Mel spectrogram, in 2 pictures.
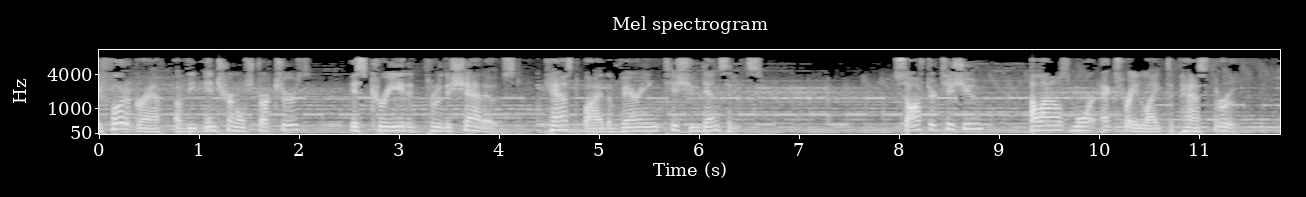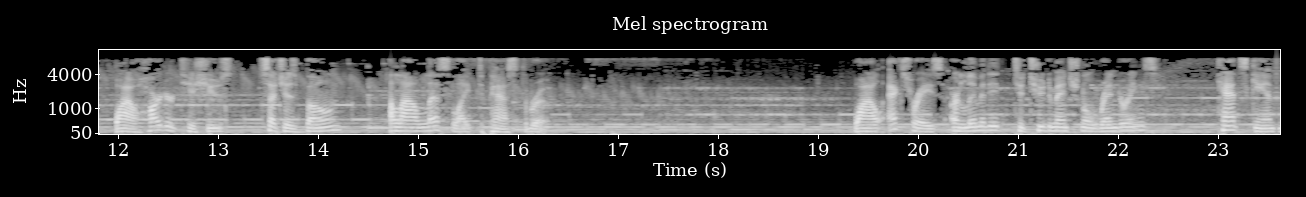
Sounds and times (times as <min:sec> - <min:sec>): Speech: 0:00.0 - 0:06.7, 0:08.0 - 0:16.4, 0:19.4 - 0:23.6
Music: 0:00.0 - 0:23.6.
